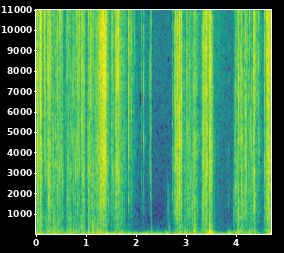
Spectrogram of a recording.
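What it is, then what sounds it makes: Plastic bag. An inflated, hollow white plastic bag is tapped with a fingernail and crinkled with the hands. Dense crinkling and rustling carry sharp crackles and soft hollow taps, with a few brief lulls. The sound grows louder again at the end.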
